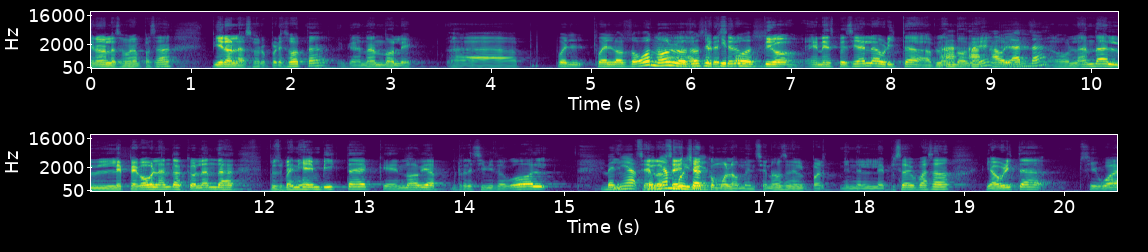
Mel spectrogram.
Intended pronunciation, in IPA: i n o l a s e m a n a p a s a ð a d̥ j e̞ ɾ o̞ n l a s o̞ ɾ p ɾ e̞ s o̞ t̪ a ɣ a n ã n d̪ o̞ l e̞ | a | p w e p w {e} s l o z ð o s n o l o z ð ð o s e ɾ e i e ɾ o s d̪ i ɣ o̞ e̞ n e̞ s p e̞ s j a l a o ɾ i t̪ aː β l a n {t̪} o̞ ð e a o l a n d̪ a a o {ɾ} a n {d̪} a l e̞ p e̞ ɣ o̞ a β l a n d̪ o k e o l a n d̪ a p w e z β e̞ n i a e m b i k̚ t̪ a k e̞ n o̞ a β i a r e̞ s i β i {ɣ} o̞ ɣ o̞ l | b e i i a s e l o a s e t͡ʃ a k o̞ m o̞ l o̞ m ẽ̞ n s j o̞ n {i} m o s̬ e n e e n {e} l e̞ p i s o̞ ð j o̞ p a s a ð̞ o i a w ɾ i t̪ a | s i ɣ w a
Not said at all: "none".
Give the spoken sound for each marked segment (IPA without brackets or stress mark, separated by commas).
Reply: e, d̪, l, d̪, ð, a, e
